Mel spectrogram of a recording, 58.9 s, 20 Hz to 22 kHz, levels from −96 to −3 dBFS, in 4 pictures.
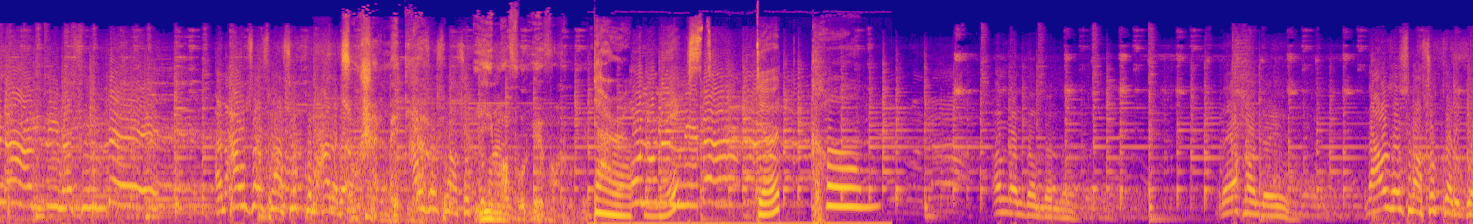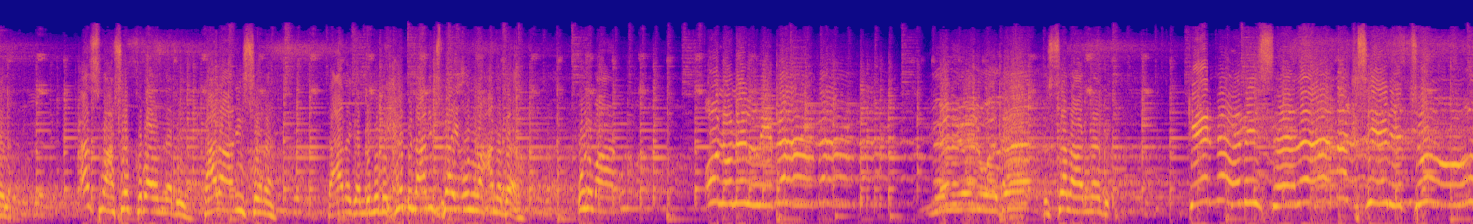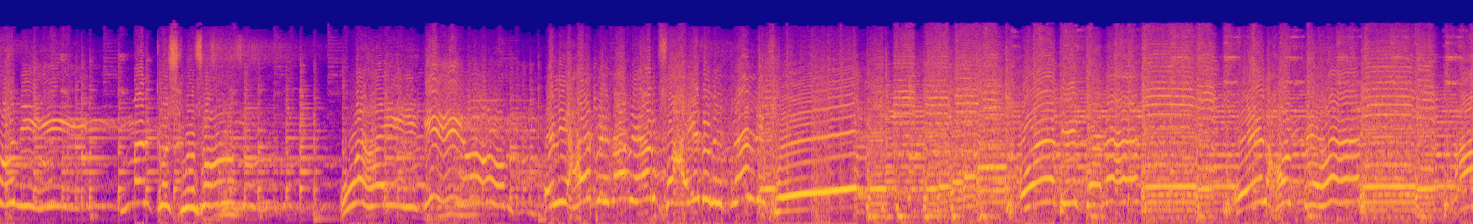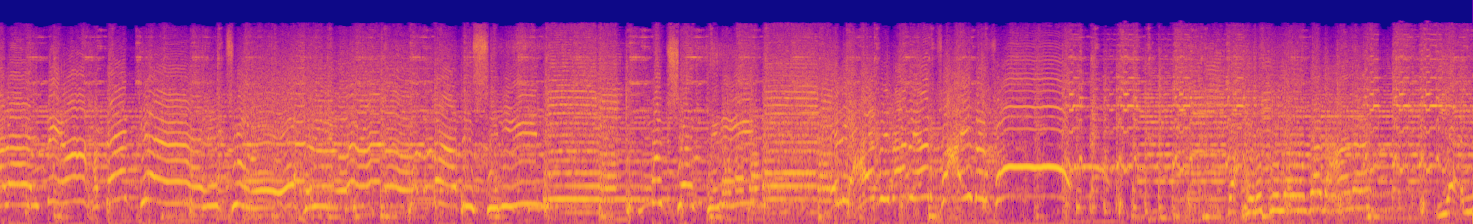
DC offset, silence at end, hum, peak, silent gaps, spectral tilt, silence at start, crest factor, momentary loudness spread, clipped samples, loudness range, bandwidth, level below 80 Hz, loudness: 0.3%; 0 s; none; 0 dBFS; none; -3 dB/octave; 0 s; 18 dB; 10 LU; under 0.1%; 5 LU; 18 kHz; -46 dBFS; -17 LUFS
